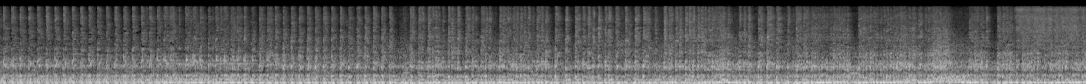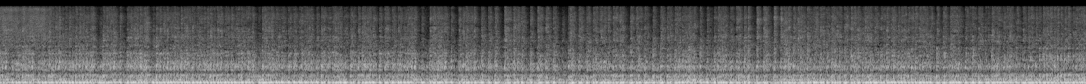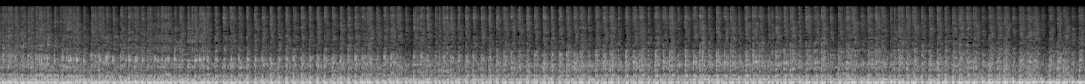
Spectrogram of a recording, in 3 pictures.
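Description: Fox-body Ford Mustang drag car's engine idling loudly and steadily, with a brief hiss about ten seconds in.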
